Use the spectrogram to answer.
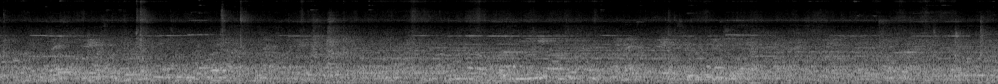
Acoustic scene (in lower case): subway station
